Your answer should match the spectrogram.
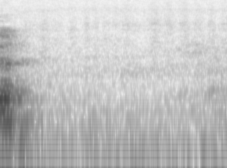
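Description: Pencil strokes scratching faintly on drawing paper.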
